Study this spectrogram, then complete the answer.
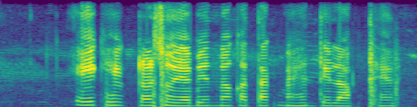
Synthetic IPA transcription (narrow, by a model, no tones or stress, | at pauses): ekɦek̚ʈəɾsojabinmãkət̪akmɛɦɛnt̪ilaɡ̚t̪ʰe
